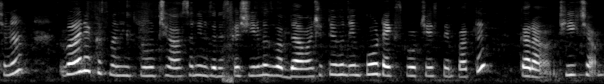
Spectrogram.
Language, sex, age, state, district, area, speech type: Kashmiri, female, 45-60, Jammu and Kashmir, Kupwara, rural, spontaneous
